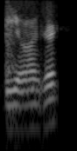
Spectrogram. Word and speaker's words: DeAndre: My name is DeAndre.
